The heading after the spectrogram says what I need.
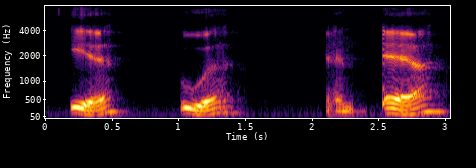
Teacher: the diphthongs ending in a schwa, like ear, ua, and air, are going to be considered centering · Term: centering diphthongs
